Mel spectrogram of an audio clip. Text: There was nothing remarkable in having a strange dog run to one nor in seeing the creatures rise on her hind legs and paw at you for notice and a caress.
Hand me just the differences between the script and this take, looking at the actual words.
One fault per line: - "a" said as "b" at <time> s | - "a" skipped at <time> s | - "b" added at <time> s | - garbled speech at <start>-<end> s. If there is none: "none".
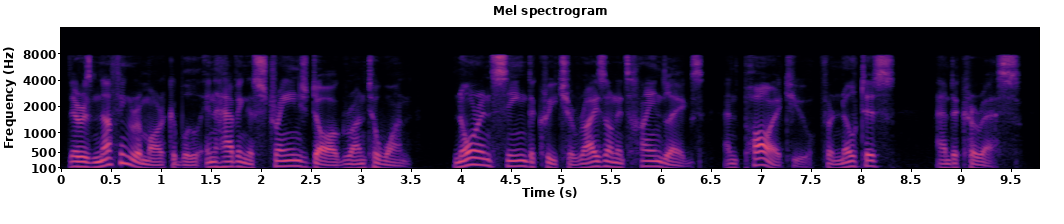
- "was" said as "is" at 0.2 s
- "creatures" said as "creature" at 4.7 s
- "her" said as "its" at 5.6 s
